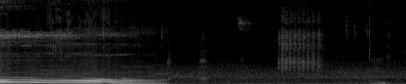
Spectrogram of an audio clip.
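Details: Alaskan Malamute vocalizing in its "speaking" manner: a loud, drawn-out moaning howl lasting about three seconds that slides steadily downward in pitch and breaks off into a rough grumble, followed by a faint short sound.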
